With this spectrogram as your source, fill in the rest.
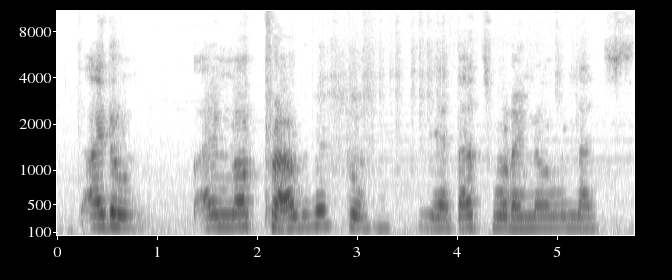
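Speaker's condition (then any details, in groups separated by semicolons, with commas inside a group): Quadriplegic cerebral palsy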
